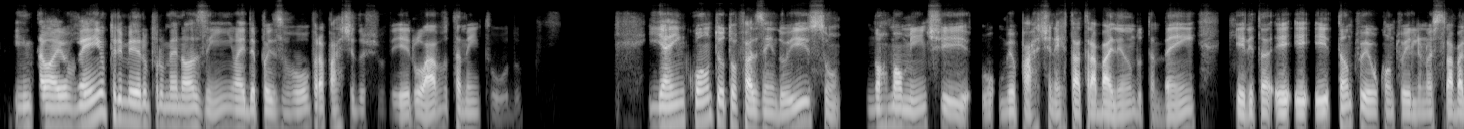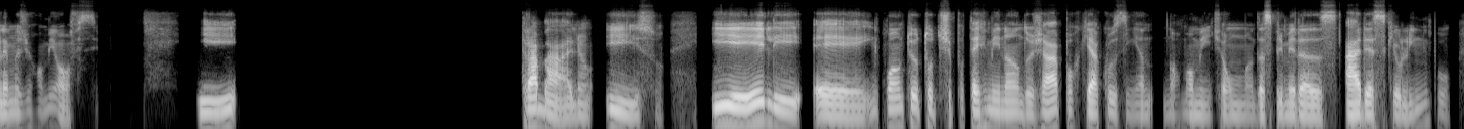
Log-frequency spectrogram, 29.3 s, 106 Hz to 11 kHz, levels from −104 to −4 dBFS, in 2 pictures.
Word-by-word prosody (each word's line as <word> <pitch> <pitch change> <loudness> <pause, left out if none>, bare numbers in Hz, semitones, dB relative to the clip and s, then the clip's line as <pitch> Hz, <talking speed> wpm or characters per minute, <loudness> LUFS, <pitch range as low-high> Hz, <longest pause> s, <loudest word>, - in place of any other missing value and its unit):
Então 120 0 +2
aí 120 0 +5
eu 120 -1 0
venho 150 - +4
primeiro 140 -6 +2
para 130 - -8
o - - -10
menorzinho, 115 -2 -2
aí 110 - +3
depois 105 -1 -3
vou 100 +2 -6
para 115 - 0
a - - -13
partir 110 +1 -3
do 105 - -15
chuveiro, 95 -1 -6
lavo 95 +6 +3
também 100 -1 -6
tudo. - - -26 1.4
E 120 +1 +2
aí, 120 +1 +7
enquanto 145 +4 -1
eu 140 - +2
tô 125 - -1
fazendo 95 -3 +1
isso, 115 - 0 0.3
normalmente 110 -3 -1
o - - -12
o 95 - -18
meu 105 0 -2
partner 95 0 -1
está 95 - +2
trabalhando 90 0 +3
também, 90 +5 -2 0.3
que - - -4
ele - - +1
tá - - 0
e 100 +1 +4
e 100 0 +2
-e 105 +1 +3
tanto 120 +2 -2
eu 100 0 +2
quanto 100 0 -7
ele, 95 0 -2
nós 95 0 -2
trabalhamos 95 -1 +1
de 105 - -15
home 105 +3 -15
office. 75 -2 -9 1.0
E 100 +2 -2 2.9
Trabalho, 90 -6 +1
isso, 95 -6 -3 0.5
e 120 -1 +7
ele, 115 -9 +2
eh, 85 -2 +2
enquanto 115 +4 -4
eu 115 - +1
estou - - -3
tipo - - -3
terminando 100 -2 -2
já, 95 +2 +3
porque - - -7
a - - +4
cozinha 90 -2 -11
normalmente 90 0 -11
é - - -2
uma 85 0 -11
das 85 0 +1
primeiras 90 -2 -1
áreas 90 0 +5
que 95 - -9
eu - - -3
limpo. 95 - -13
100 Hz, 150 wpm, -25 LUFS, 90-115 Hz, 2.9 s, aí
